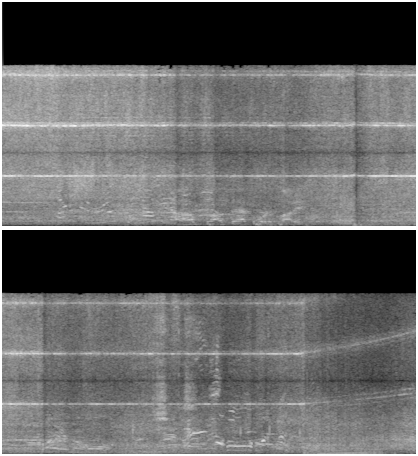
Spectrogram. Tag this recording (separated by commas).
Speech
